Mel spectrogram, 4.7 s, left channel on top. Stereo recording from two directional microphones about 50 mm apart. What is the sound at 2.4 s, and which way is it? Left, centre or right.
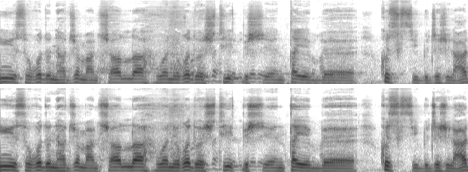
Speech, centre.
